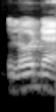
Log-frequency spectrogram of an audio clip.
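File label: "kelodan", Malay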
